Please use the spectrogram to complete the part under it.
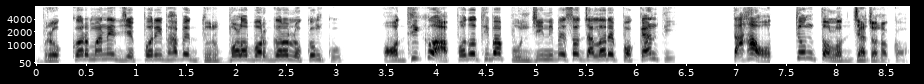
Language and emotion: Odia, disgusted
